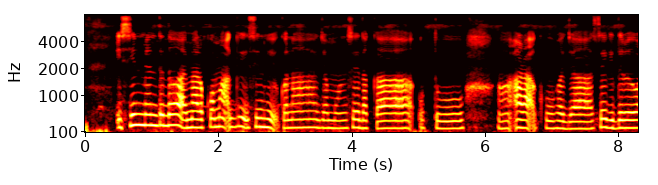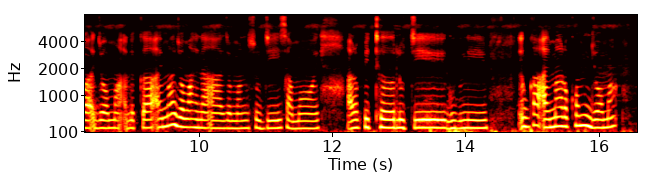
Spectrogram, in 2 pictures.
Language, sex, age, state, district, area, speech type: Santali, female, 30-45, West Bengal, Birbhum, rural, spontaneous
